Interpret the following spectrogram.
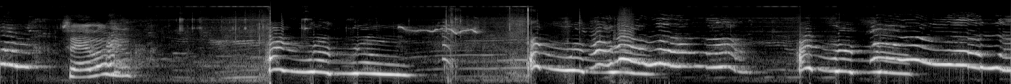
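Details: Honey, a pet dog, prompted to say 'I love you' in a series of wavering, falling howls and yodel-like moans, several tones bending up then sliding down, interrupted by clicks and a brief human voice.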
